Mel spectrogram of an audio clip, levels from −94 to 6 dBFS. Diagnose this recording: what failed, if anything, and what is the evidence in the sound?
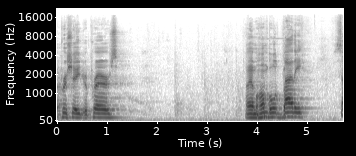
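A section at the wrong speed runs from 4.56 s to the end. The sound abruptly turns higher and hurried, about four semitones up, at 1.27 times normal speed. Pitch and tempo shift together. The stage is likely playback or editing against a mismatched clock.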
